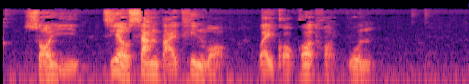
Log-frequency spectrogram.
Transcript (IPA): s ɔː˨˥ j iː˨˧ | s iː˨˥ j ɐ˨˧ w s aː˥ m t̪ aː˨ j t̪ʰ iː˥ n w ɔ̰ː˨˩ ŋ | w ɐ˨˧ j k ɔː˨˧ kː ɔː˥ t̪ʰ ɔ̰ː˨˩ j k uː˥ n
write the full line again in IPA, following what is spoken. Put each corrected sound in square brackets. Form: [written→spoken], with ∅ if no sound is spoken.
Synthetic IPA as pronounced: s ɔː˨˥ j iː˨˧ | [s→t͡s] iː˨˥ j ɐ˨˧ w s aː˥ m t̪ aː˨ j t̪ʰ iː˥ n w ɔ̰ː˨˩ ŋ | w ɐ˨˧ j k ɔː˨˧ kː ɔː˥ t̪ʰ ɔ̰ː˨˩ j k uː˥ n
